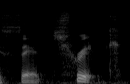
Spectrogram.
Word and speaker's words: Cetric: Okay, my mom named me Set Trick. CETRIC.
